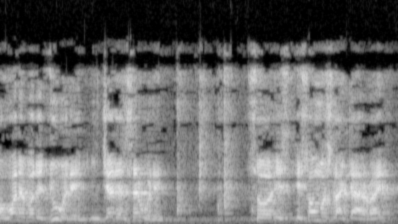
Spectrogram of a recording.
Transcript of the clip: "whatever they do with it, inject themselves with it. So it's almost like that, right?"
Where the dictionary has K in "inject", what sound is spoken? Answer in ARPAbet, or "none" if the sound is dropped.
none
